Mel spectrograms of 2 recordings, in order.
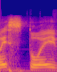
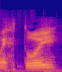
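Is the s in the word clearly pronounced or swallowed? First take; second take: clear; swallowed. First: The s is pronounced clearly. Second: The s is swallowed, Chilean style.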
